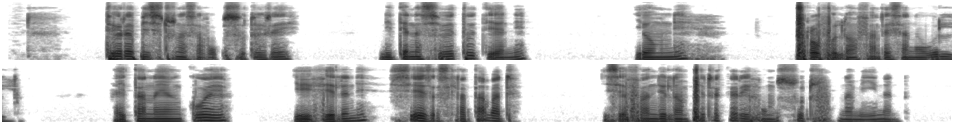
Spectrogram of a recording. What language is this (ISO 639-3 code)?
mlg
